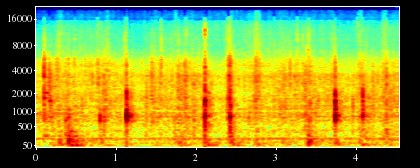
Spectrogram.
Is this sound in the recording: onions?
yes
